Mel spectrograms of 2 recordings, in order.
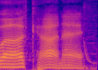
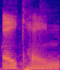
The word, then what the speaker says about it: Akane: Oh, Akane. Or Akane if you want to pronounce it incorrectly.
